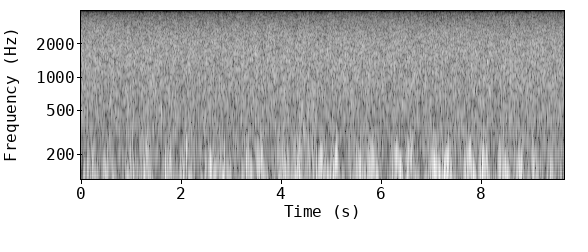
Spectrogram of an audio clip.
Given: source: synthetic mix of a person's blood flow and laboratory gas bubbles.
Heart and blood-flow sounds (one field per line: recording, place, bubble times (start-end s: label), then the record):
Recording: Doppler ultrasound of blood flow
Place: precordium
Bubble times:
4.31-4.76 s: bubbles
From the record:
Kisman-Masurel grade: 111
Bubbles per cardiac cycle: 1 to 2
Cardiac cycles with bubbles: 1 to 10%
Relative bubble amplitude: barely perceptible (0.100 to 0.250)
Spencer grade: 1 (occasional bubble signal discernible with the cardiac motion signal, with majority of cardiac periods free of bubbles)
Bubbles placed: anywhere in the cardiac cycle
